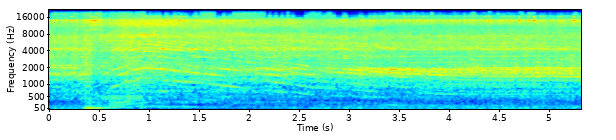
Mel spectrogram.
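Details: BMW four-cylinder N20/N26 engine, quick throttle blips bring a dry metallic rattle rising and fading with revs; timing chain stretch symptom, fix is replacing timing chain and oil pump sprocket.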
